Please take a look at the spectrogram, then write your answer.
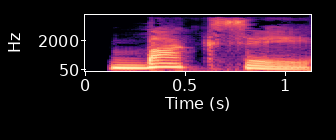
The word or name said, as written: boxiness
